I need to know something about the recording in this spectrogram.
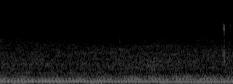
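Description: A steady low hum with no other events.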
